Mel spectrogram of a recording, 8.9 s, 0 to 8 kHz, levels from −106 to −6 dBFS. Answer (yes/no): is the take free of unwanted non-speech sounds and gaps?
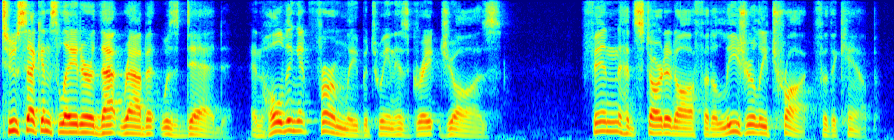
yes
